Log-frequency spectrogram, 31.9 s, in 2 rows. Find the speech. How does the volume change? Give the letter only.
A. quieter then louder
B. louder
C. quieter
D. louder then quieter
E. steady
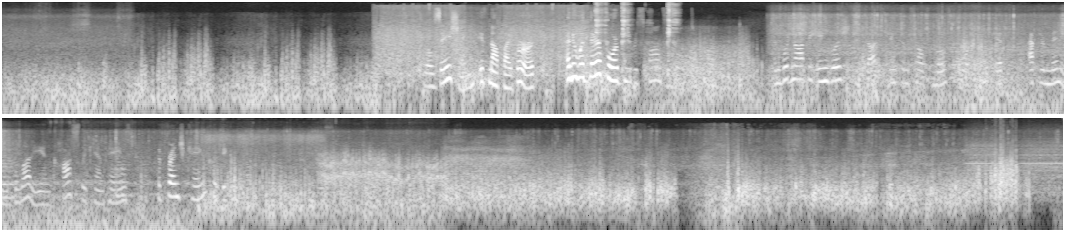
C.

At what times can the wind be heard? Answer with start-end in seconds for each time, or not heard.
0.0-31.8.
